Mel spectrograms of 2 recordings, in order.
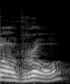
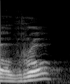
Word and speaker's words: avrò: So, io avrò, in Italian, tu avrai, lui, lei avrà. Notice the accent on the O and the I again.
